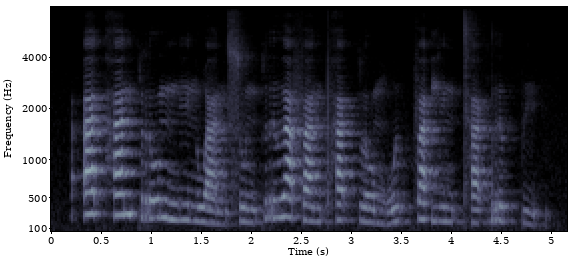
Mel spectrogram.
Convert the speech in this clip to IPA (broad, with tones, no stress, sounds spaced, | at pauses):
ʔ a˥˩ t̚ h a˥˩ n p r o˥˩ m ŋ i˧ n w a˩˦ n s u˨˩ n p r ɯ˥˩ a̯ f a˧ n pʰ a˦˥ k̚ p l o˨˩ m w ɯ˦˥ k̚ f a˥˩ ʔ j i˧ n tʰ a˦˥ k̚ r ɯ˥˩ k̚ p i˨˩ ʔ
